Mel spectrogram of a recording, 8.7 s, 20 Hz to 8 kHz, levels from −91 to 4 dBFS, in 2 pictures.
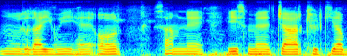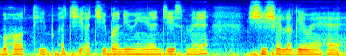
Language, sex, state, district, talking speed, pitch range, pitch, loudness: Hindi, male, Himachal Pradesh, Shimla, 145 wpm, 125-135 Hz, 130 Hz, -20 LUFS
